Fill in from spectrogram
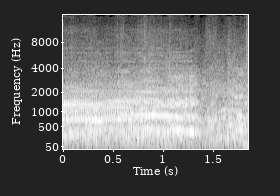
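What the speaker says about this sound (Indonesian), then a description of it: "Ini sapi-sapi bakalan." Cattle moo at a busy cattle market, several drawn-out lowing calls overlapping one another, fairly close and loud over a constant crowd murmur.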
